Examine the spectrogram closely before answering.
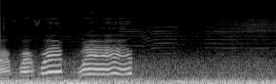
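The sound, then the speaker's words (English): A car climbing uphill on long straight stretches of a North Shore road near Vancouver, driven slowly: a steady low engine rumble throughout, with a person talking over it at first. “Climbing, climbing, climbing. I'm just doing long straight stretches here. I'm not driving very fast.”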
